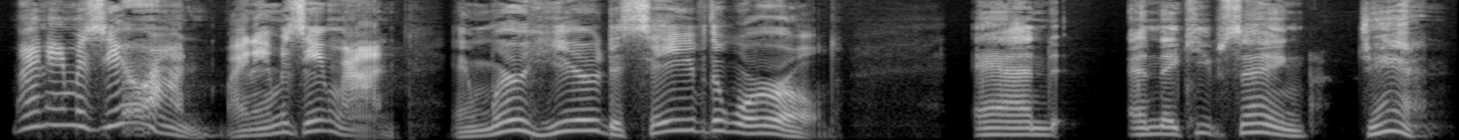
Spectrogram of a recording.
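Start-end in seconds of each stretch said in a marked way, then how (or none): 0.1-4.2 strange otherworldly alien voice, high, swooping. Recalling a tape recorder that kept repeating a message: weird alien voice. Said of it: "a weird a weird alien voice".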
